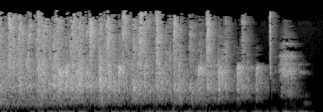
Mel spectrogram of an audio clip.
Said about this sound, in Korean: 우리 큰 박수 부탁드리겠습니다.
